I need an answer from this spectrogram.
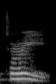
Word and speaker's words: three: Kalau 3 itu nanti teman-teman ada bunyi TH dalam bahasa Inggris itu tiap bunyi TH nanti teman-teman pelafalannya cara bacanya ujung lidahnya digigit ya.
